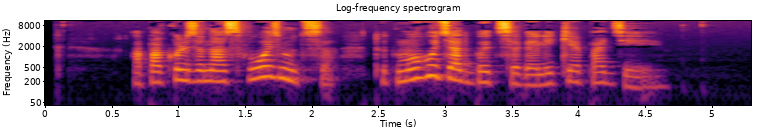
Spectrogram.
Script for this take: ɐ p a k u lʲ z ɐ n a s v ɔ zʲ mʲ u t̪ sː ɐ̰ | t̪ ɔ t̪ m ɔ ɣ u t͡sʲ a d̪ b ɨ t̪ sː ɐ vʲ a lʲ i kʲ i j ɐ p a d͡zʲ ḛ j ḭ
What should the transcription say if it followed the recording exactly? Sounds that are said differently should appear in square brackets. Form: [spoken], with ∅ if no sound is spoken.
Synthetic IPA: ɐ p a k u lʲ z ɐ n a s v ɔ zʲ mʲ u t̪ sː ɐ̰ | t̪ [u] t̪ m ɔ ɣ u t͡sʲ a d̪ b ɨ t̪ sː ɐ vʲ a lʲ i kʲ i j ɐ p a d͡zʲ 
